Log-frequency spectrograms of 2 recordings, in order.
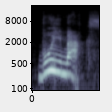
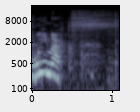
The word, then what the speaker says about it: VMAX: Buimax. Buimax. So in Korean, there's no V. They just pronounce it as Bui, like B-U-I.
